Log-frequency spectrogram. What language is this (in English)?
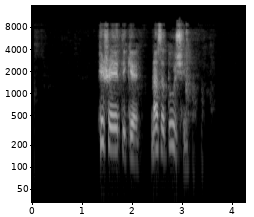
Burushaski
